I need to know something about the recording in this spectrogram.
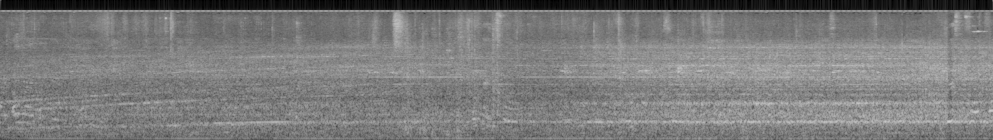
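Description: A train's motor whines and rises in pitch as it speeds up.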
